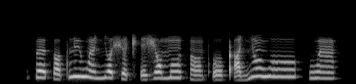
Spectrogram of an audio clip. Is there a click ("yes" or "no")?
no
